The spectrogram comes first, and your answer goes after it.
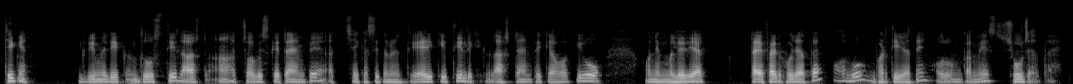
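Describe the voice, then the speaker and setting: A young man teaches an exam-prep class in loose, conversational speech. His voice sits at a middle pitch with a gravelly roughness. He repeats himself and keeps checking in with the students. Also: fast, dark tone. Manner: repetitive, checks in with frequent "theek hai"; direct, urging students to keep writing. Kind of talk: casual online class lecture.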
